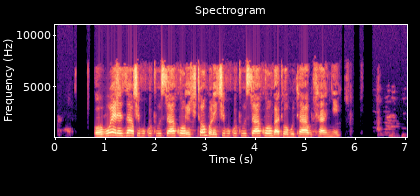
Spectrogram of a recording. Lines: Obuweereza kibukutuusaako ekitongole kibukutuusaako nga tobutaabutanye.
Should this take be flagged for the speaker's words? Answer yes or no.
no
